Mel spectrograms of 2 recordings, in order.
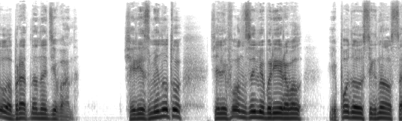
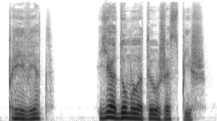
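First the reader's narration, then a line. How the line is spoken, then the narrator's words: Quiet. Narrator (Russian): тихо сказала Изабелла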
